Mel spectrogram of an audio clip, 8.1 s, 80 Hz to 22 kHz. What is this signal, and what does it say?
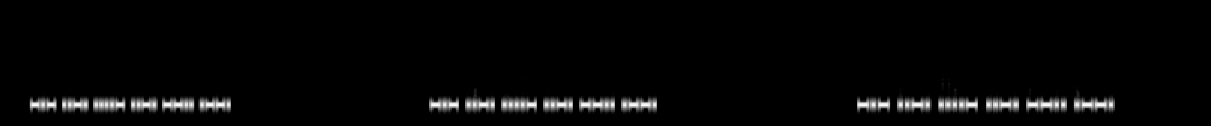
Morse code, heard as a keyed tone, about 53 wpm, 700 Hz. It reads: KF4FZP KF4FZP KF4FZP
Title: Speed Racing - USA 2x3 Call Signs 45wpm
